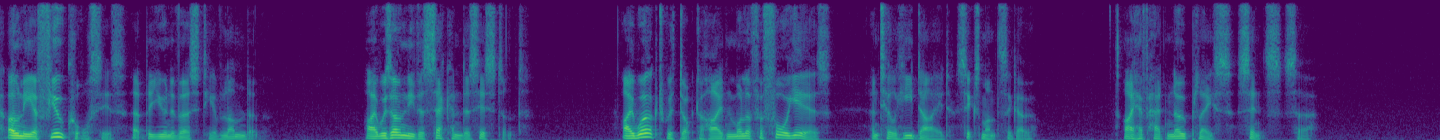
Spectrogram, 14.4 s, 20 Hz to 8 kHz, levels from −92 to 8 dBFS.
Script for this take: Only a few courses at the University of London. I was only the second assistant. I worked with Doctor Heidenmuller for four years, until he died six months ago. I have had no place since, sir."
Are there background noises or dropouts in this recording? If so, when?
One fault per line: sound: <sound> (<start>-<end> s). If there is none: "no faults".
no faults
